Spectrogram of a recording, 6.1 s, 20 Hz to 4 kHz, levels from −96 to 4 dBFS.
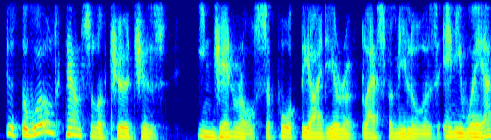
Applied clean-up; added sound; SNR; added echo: neural mask model DeepFilterNet 3.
